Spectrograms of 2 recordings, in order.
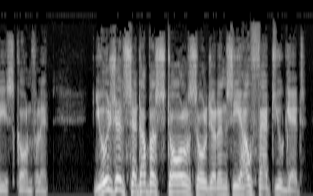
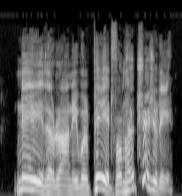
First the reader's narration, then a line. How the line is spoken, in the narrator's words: says I, giving him my shrill sepoy giggle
